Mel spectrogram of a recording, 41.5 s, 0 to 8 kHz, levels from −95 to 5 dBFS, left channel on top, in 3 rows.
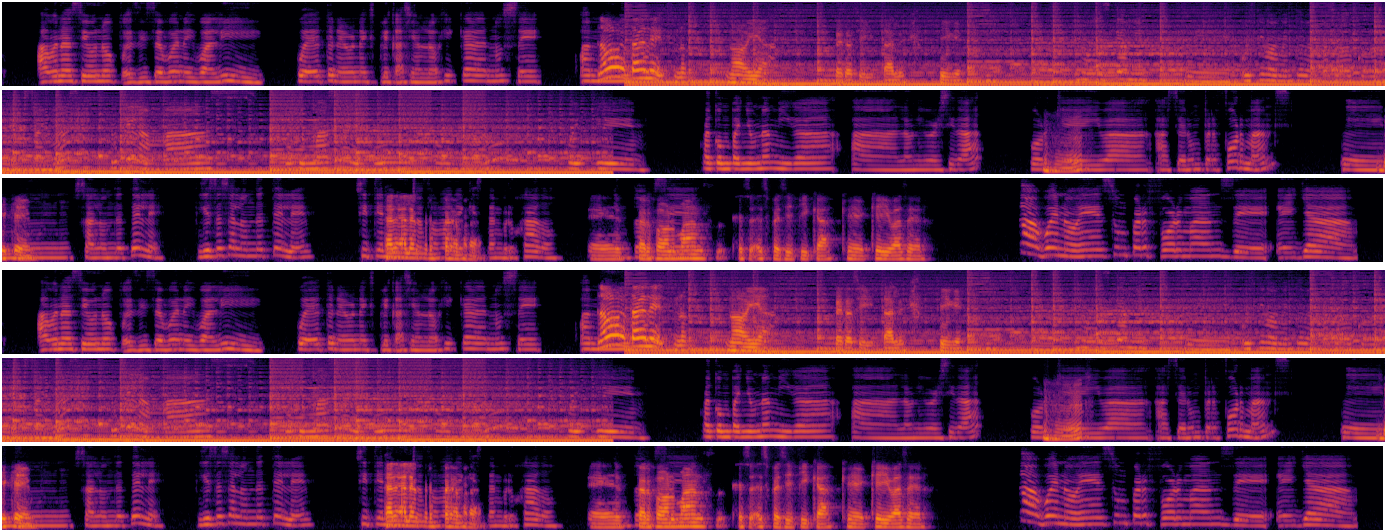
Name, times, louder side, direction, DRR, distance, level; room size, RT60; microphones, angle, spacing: voice 1, 0.4-2.6 3.0-5.4 5.8-6.7 7.5-7.8 9.8-9.9 10.7-11.5 11.8-16.3 16.6-18.9 19.5-20.3 20.8-23.6 24.1-26.6 27.2-29.3 29.6-30.8 31.2-33.3 33.8-34.6 37.8-41.2, equal, 10° left, 6.5 m, -36 dB
voice 2, 6.0-6.9 7.2-7.7 8.3-9.6 24.2-24.6 27.6-28.0 31.5-32.5 33.5-36.9, right 3 dB, 40° right, 0.9 m, -28 dB
sound 1, 6.2-19.9, equal, 5° right, 6.5 m, -29 dB
head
